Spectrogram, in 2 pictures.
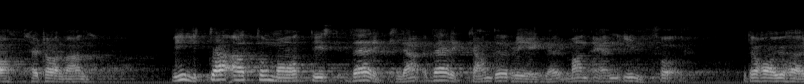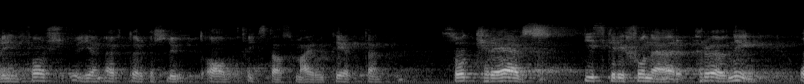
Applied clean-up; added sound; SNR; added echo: none; none; none; reverberation time 2.2 s.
